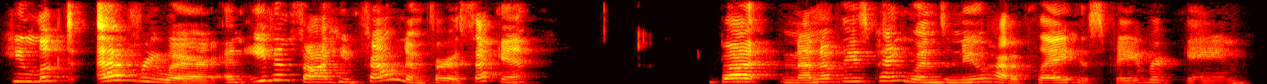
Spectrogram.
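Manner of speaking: put-on lively read-aloud for young children; story narration. A narrator's reading.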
